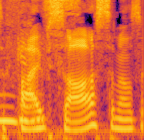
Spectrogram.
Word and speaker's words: 5SOS: SOS this is like it's not SOS it's v sauce and I was like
